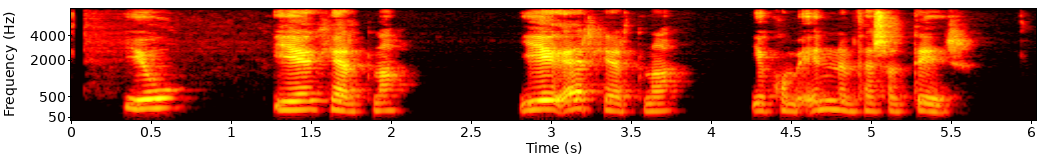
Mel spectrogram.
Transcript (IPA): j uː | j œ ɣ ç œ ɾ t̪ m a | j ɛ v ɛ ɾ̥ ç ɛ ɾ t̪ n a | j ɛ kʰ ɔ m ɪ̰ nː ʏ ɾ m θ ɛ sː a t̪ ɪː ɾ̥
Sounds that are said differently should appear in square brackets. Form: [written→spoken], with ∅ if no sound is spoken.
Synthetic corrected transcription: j uː | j [œ→ɛ] ɣ ç [œ→ɛ] ɾ t̪ [m→n] a | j ɛ [v→ɣ] ɛ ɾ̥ ç ɛ ɾ t̪ n a | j ɛ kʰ [ɔ→ɔː] m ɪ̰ nː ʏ [ɾ→∅] m θ ɛ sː a t̪ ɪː ɾ̥

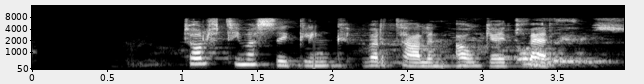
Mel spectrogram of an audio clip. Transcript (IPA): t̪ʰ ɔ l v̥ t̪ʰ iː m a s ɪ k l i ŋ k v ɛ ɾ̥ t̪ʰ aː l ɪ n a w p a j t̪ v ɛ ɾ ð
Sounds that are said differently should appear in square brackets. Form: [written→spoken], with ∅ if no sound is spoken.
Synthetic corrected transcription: t̪ʰ ɔ l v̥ t̪ʰ iː m a s ɪ k l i ŋ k v [ɛ→a] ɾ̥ t̪ʰ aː l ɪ n a w [p→c] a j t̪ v ɛ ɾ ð

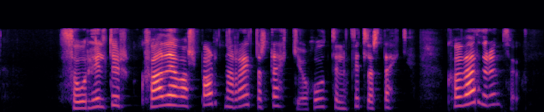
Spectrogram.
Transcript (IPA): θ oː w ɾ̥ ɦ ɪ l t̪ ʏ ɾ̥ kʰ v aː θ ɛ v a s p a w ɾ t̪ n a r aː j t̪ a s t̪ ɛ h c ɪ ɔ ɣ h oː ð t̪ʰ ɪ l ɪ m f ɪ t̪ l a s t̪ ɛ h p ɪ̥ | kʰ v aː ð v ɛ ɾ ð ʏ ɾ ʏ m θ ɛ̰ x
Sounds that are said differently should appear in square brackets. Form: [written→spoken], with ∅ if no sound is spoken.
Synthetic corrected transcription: θ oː w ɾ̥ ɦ ɪ l t̪ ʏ ɾ̥ kʰ v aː [θ→ð] ɛ v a s p a w ɾ t̪ n a r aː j t̪ a s t̪ ɛ h c ɪ ɔ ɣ h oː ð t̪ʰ ɪ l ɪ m f ɪ t̪ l a s t̪ ɛ h [p→c] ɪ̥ | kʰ v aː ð v ɛ ɾ ð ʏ ɾ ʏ m θ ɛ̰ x

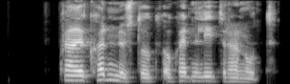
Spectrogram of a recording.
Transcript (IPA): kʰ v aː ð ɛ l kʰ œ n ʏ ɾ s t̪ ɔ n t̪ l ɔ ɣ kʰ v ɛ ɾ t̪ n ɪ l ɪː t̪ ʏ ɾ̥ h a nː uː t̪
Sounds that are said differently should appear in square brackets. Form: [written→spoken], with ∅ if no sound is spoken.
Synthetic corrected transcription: kʰ v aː ð ɛ [l→ɾ] kʰ œ [n→nː] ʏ [ɾ→∅] s t̪ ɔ [n→∅] t̪ l ɔ ɣ kʰ v ɛ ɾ t̪ n ɪ l [ɪː→iː] t̪ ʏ ɾ̥ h a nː uː t̪

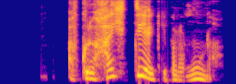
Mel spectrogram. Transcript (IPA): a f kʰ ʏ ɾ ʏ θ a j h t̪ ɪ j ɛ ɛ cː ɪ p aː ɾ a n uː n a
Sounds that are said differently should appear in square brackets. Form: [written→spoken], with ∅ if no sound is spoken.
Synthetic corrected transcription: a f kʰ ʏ ɾ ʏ [θ→h] a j h t̪ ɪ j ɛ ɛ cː ɪ p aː ɾ a n uː n a

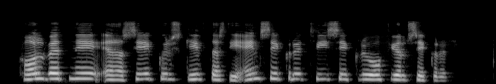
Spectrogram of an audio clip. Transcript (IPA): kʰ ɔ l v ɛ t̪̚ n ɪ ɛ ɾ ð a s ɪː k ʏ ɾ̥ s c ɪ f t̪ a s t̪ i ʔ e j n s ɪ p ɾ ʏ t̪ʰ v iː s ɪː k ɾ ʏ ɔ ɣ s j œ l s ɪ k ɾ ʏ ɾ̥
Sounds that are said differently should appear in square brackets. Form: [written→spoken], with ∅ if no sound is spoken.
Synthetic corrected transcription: kʰ ɔ l v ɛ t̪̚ n ɪ ɛ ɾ ð a s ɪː k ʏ ɾ̥ s c ɪ f t̪ a s t̪ i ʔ e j n s ɪ [p→k] ɾ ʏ t̪ʰ v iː s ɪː k ɾ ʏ ɔ ɣ [s→f] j œ l s ɪ k ɾ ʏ ɾ̥

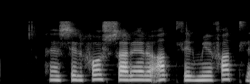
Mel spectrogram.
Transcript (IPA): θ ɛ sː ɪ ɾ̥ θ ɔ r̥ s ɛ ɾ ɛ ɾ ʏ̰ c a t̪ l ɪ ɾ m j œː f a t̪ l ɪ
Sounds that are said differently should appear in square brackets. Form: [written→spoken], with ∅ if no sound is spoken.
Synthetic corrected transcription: θ ɛ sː ɪ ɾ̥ [θ→f] ɔ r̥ s [ɛ→a] ɾ ɛ ɾ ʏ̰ [c→ʔ] a t̪ l ɪ ɾ m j œː f a t̪ l ɪ

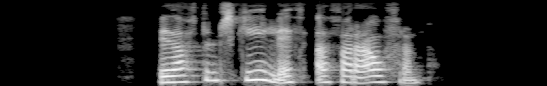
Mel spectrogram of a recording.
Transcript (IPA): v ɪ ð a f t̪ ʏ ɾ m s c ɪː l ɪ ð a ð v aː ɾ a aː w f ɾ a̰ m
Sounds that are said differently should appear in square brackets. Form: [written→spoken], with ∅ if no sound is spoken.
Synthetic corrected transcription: v ɪ ð a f t̪ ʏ [ɾ→∅] m s c ɪː l ɪ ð a ð [v→f] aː ɾ a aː w f ɾ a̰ m

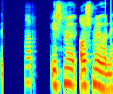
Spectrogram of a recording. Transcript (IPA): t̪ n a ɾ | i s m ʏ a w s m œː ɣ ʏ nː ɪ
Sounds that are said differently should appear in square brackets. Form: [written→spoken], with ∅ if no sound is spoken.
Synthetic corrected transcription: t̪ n a ɾ | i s m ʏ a w s m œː ɣ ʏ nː ɪ

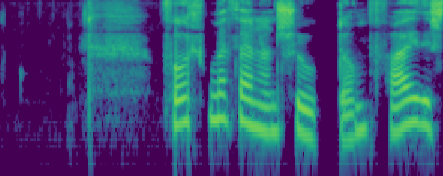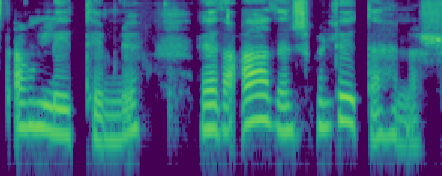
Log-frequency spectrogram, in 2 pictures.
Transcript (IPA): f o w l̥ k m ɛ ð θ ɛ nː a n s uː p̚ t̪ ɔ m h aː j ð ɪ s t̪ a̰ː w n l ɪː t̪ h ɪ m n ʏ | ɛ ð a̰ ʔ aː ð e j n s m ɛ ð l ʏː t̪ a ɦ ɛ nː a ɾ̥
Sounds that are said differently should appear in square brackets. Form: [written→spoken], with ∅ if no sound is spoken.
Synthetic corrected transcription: f o w l̥ k m ɛ ð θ ɛ nː a n s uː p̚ t̪ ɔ m [h→f] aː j ð ɪ s t̪ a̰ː w n l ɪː t̪ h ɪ m n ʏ | ɛ ð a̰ ʔ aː ð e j n s m ɛ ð l ʏː t̪ a ɦ ɛ nː a ɾ̥

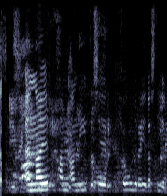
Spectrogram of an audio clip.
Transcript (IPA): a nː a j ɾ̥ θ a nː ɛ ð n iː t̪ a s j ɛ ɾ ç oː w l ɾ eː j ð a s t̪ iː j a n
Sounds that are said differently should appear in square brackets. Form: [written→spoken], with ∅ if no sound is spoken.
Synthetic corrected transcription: [a→ɛ] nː a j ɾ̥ [θ→h] a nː [ɛ→a] ð n iː t̪ a s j ɛ ɾ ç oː w l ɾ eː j ð a s t̪ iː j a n

